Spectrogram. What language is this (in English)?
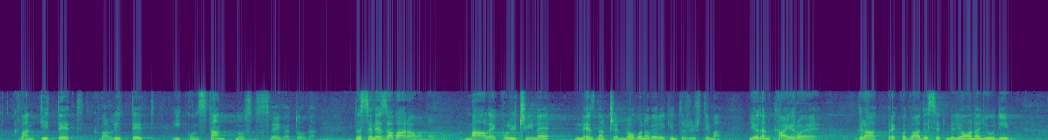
Serbian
